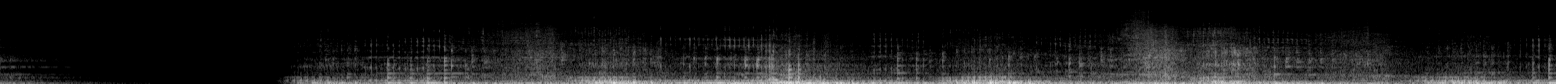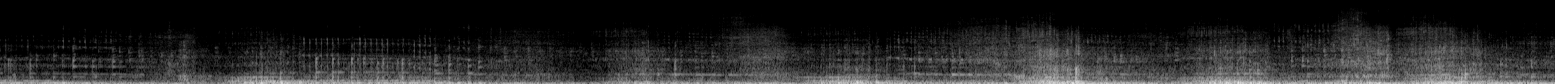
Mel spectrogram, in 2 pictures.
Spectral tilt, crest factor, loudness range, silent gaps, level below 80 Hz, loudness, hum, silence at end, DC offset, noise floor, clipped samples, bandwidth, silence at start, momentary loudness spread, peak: -8.5 dB/octave; 20 dB; 10 LU; 1.91-2.71 s; -24 dBFS; -26 LUFS; none; 0 s; under 0.1%; -80 dBFS; under 0.1%; 6.6 kHz; 0 s; 16 LU; -2 dBFS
